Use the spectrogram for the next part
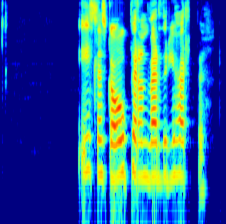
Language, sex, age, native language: Icelandic, female, 40-49, Icelandic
